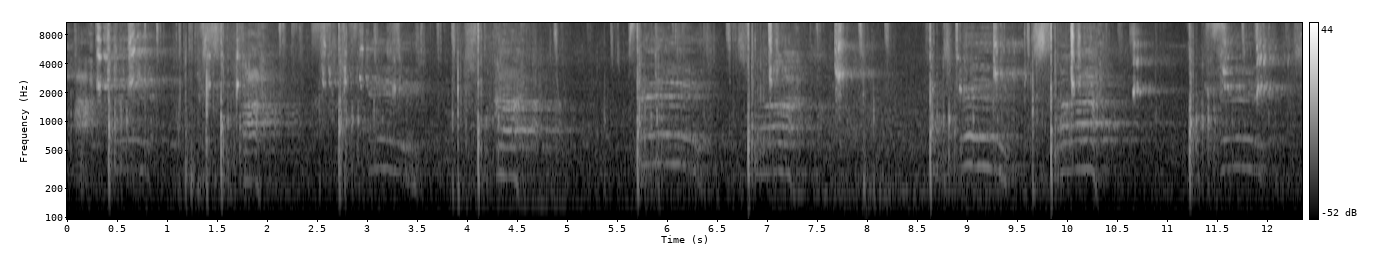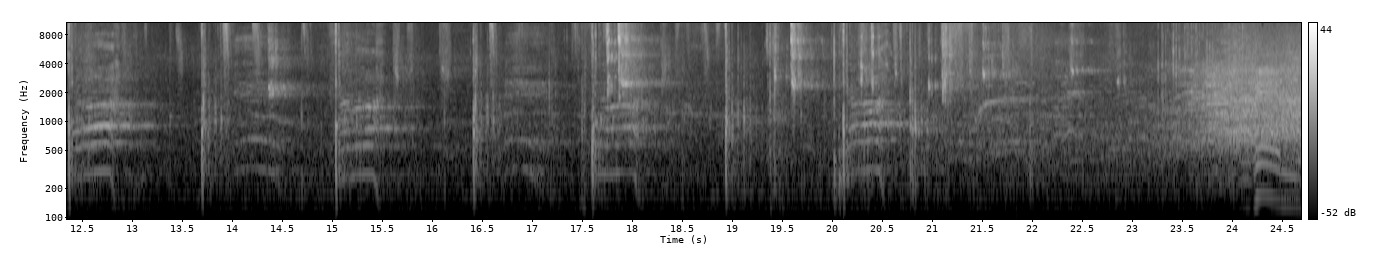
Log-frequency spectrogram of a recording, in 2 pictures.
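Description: Tennis rally on an indoor hard court: the ball is struck hard about every second and a bit, most strokes with a player's short grunt. The crowd starts cheering right at the end as the rally finishes.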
